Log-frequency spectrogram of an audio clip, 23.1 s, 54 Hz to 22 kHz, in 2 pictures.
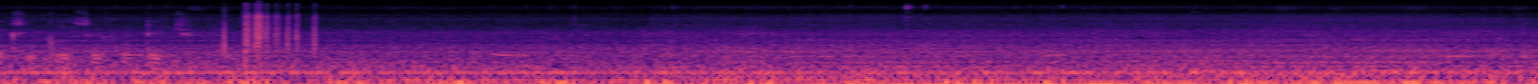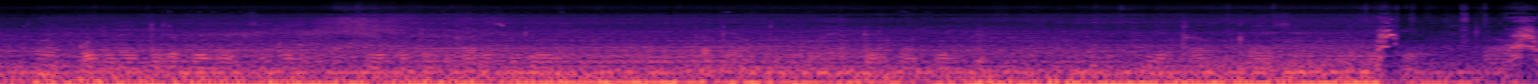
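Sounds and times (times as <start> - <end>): vehicle engine rumbling: 0.0 - 23.0
faint tones: 9.6 - 22.8.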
